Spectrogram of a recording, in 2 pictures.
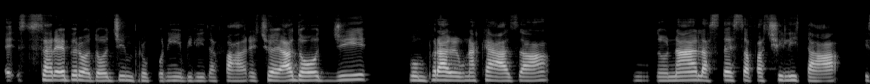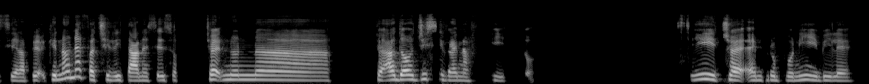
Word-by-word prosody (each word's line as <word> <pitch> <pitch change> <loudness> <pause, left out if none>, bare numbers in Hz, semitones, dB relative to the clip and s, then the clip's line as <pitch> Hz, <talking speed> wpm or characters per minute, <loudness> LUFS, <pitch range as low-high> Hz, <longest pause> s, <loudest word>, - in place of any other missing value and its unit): E, 280 - -6
sarebbero, 200 0 +1
ad 180 -1 -4
oggi 175 +1 -2
improponibili 175 -2 -9
da 170 0 -12
fare. 170 +1 -4
Cioè, 190 +3 -1
ad 180 +3 +5
oggi, 195 +4 -1 0.4
comprare 195 0 +3
1 185 +1 -2
casa, 180 0 +2 1.0
non 180 0 -6
ha 190 +1 +7
la 190 -2 +2
stessa 190 +1 -2
facilità 180 -3 -1 0.2
che 185 - -14
si 185 - -9
era 170 -2 -2
per 165 - -4
che 215 - +1
non 285 +8 +1
è 355 - +4
facilità, 200 -4 +2
nel 180 0 -5
senso 195 +1 -6 0.3
cioè, 225 -1 +3
non 220 0 -1 1.2
cioè, - - -2
ad 215 +2 +4
oggi 220 +2 +3
si 230 -2 -4
va 195 -3 -2
in 185 -1 -4
affitto. 175 - -13 1.4
Sì, 225 +1 -1
cioè, 210 -5 +3
è - - -1
improponibile. 190 -2 -5
190 Hz, 140 wpm, -23 LUFS, 180-205 Hz, 1.4 s, ha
